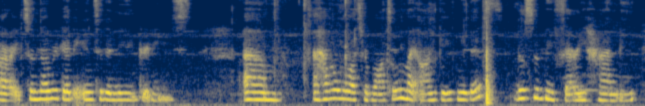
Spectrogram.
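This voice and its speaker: Quietly, a woman speaks with a dark, mellow tone and fairly even intonation. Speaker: vlogger. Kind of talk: casual show-and-tell vlog. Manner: speaking quietly.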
